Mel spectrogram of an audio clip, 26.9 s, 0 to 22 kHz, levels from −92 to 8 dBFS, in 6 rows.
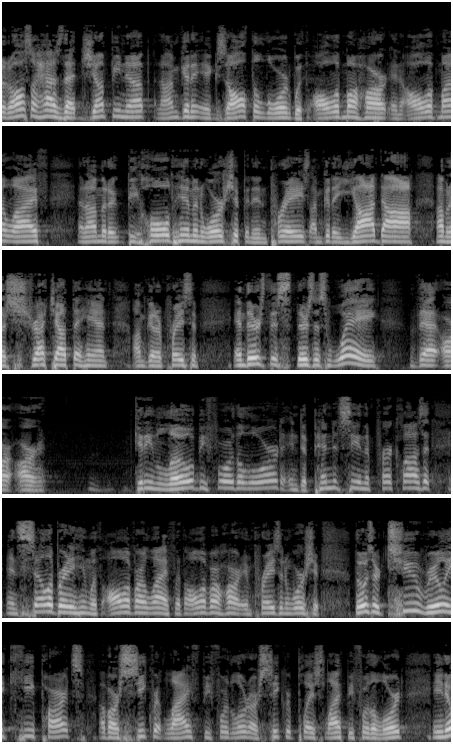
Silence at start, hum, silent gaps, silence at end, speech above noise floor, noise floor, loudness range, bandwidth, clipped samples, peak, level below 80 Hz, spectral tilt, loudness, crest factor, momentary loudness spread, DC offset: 0 s; none; none; 0 s; 33 dB; -56 dBFS; 4 LU; 10 kHz; under 0.1%; -6 dBFS; -58 dBFS; -5.5 dB/octave; -24 LUFS; 18 dB; 11 LU; under 0.1%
